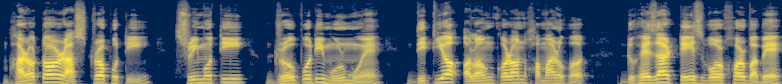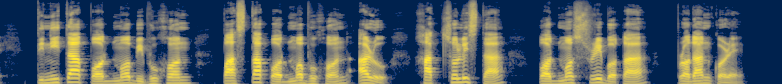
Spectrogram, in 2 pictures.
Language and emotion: Assamese, neutral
